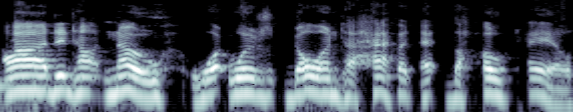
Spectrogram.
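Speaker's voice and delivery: put-on strong, marked Mississippi accent. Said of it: "That is very much a Mississippi accent".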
